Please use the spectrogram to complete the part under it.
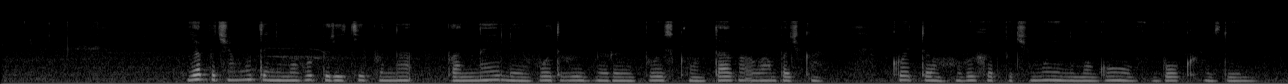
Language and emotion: Russian, neutral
